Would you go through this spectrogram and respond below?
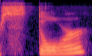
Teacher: when you say store, your tongue curls back for the R,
